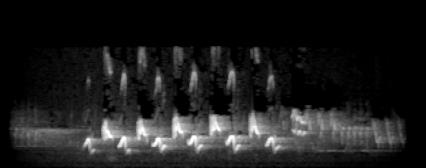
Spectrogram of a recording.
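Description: A songbird singing: a thin opening note, then a run of quick down-slurred chirps, about four a second, ending in a fast trill that fades out.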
